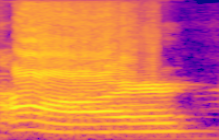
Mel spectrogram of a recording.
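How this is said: It is said American style, with an r sound.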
